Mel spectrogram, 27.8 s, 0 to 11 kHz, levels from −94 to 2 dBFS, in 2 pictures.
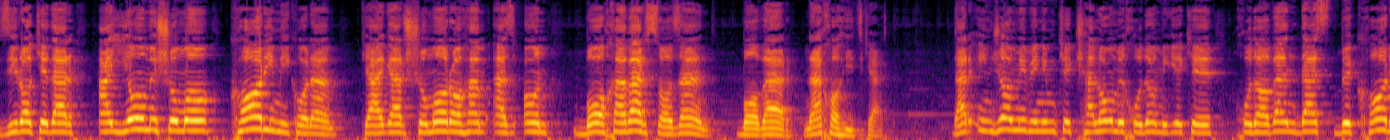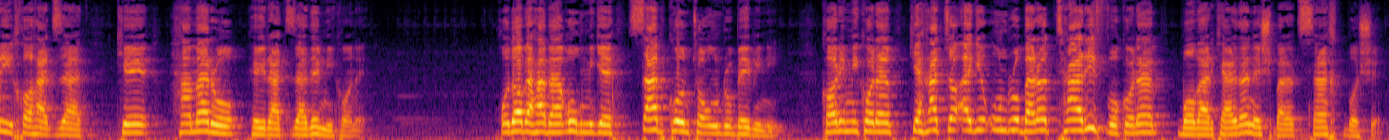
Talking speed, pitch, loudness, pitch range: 140 wpm, 200 Hz, -15 LUFS, 160-225 Hz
